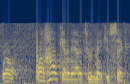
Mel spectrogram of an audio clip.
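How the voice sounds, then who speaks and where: A man's voice: mid-range voice, sing-song, moderate pace, natural voice. An American young man playing an earnest, naive teenage boy in a 1940s instructional film, asking eager, slightly hesitant questions. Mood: puzzled, curious. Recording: muffled, hissy 1940s film soundtrack.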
